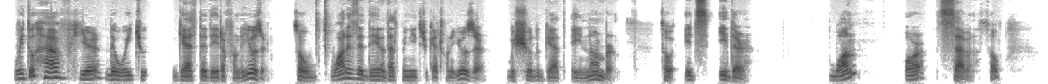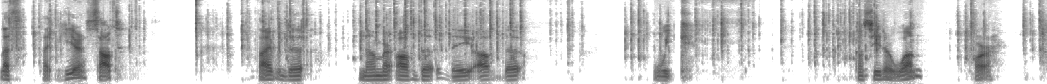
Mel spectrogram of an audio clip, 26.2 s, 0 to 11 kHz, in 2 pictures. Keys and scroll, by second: 13.7 Tab.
